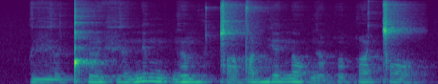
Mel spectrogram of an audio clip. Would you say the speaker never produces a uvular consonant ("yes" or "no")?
no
